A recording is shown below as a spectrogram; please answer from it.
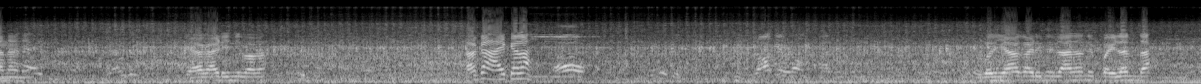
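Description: A motor vehicle engine idling steadily, with men's voices calling out several times over it.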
